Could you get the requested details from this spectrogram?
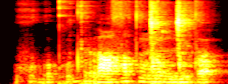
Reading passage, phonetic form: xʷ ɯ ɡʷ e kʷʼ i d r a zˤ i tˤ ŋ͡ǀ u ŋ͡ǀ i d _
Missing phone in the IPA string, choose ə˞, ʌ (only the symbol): ʌ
